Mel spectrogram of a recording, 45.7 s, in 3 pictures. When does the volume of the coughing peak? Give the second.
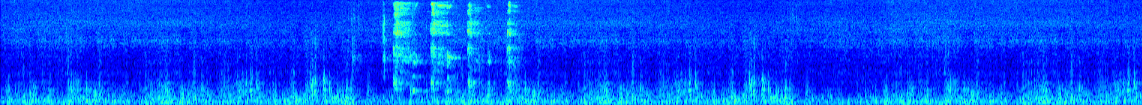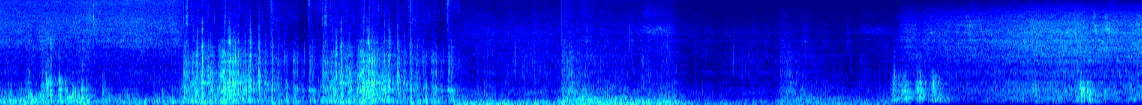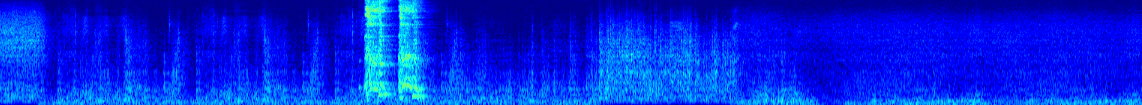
36 s.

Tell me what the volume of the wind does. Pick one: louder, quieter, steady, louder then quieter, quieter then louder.
quieter.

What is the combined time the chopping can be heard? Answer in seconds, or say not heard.
not heard.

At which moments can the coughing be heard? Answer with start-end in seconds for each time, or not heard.
4.7-6.9, 35.2-36.2.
